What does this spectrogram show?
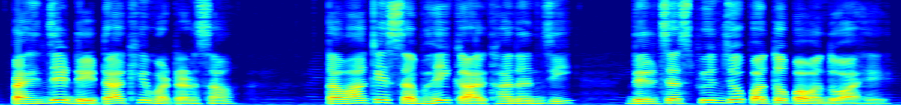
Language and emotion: Sindhi, neutral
